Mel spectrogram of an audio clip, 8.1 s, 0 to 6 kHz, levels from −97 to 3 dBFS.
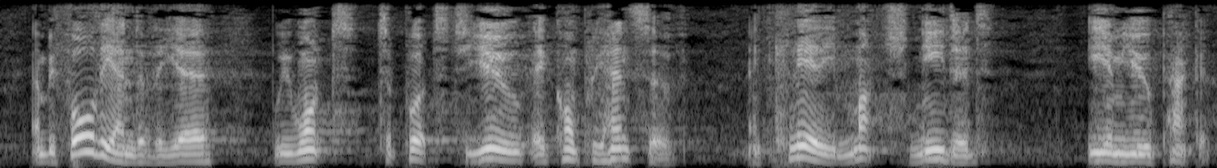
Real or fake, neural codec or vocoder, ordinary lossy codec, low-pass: fake; codec, 16 kHz, 16 kbps, FreqCodec, larger model; none; 5.4 kHz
